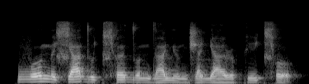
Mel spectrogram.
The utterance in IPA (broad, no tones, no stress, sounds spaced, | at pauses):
v o n ə ɕ a d u t͡ɕʰ ə d o n d a lʲ o n d͡ʒ ɑ ʎ a ɭ u k i t͡ɕʰ o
